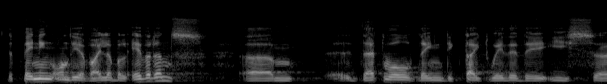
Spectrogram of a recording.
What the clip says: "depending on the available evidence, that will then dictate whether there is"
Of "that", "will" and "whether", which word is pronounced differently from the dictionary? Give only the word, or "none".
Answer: none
